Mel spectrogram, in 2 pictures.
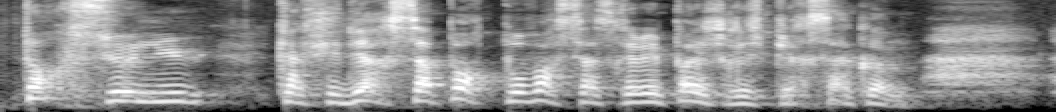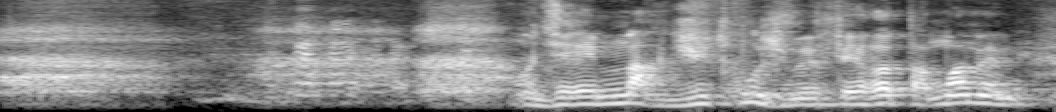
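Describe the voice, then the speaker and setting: High, gravelly male stand-up comic. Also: moderate pace, long pauses. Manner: crude, slangy storytelling with loud outbursts. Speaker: stand-up comedian. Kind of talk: stand-up comedy. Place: theater stage.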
